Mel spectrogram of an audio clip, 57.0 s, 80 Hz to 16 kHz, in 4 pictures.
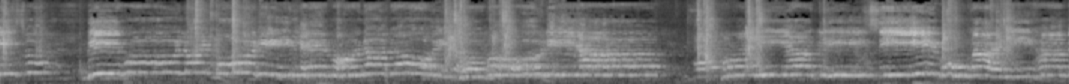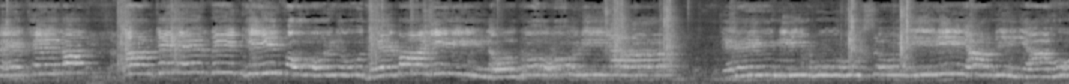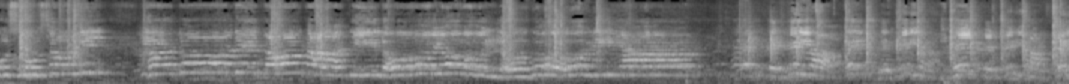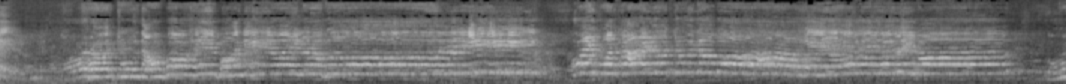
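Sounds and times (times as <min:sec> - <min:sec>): women singing folk song: 0:00.0 - 0:56.9
hands clapping: 0:02.5 - 0:04.6, 0:05.8 - 0:07.9, 0:09.2 - 0:11.2, 0:12.4 - 0:14.6, 0:15.7 - 0:16.9, 0:19.1 - 0:21.0, 0:22.3 - 0:24.2, 0:25.4 - 0:26.6, 0:28.7 - 0:29.8, 0:32.0 - 0:33.4, 0:35.2 - 0:37.1, 0:38.3 - 0:43.0.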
